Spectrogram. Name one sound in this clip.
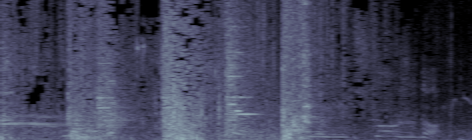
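Rifle gunshots crack in short bursts.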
